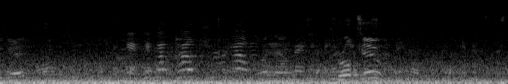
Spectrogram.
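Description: Young men call out across an open field.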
